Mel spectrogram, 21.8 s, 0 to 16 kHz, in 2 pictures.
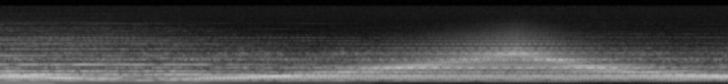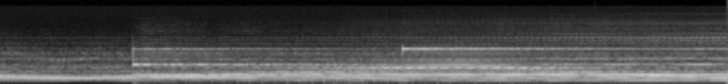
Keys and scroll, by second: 0.0-0.6 typing, 11.1 space, 15.6 space, 20.8 space.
